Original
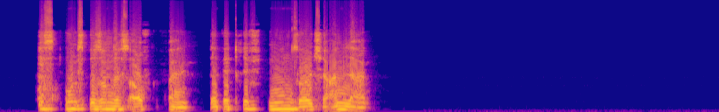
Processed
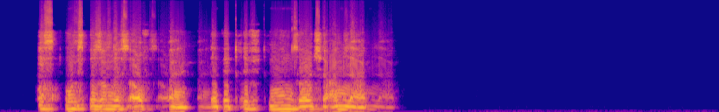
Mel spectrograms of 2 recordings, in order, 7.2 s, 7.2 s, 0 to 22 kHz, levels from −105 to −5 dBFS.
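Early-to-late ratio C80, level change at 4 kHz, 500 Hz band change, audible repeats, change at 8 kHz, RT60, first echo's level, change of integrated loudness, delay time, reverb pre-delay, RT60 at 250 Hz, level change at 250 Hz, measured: no reverb audible, −1.0 dB, −2.5 dB, 1, −0.5 dB, no reverb audible, −18.0 dB, −3.0 dB, 285 ms, no reverb audible, no reverb audible, −2.5 dB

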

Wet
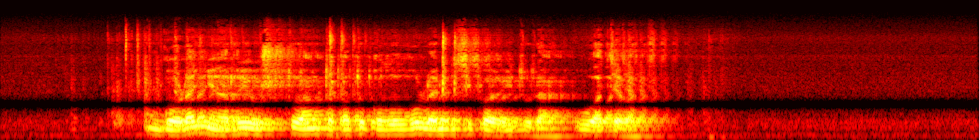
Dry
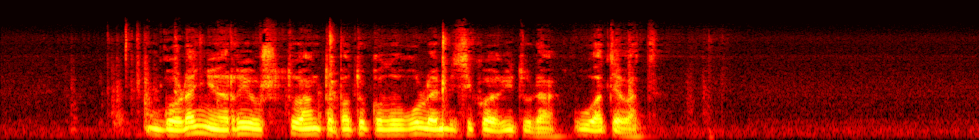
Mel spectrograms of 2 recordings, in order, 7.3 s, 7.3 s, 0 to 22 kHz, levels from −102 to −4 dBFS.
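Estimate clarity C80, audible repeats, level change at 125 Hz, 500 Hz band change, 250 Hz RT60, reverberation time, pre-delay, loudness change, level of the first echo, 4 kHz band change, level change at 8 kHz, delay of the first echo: no reverb audible, 3, −0.5 dB, +8.5 dB, no reverb audible, no reverb audible, no reverb audible, +7.0 dB, −8.0 dB, +8.5 dB, +9.0 dB, 88 ms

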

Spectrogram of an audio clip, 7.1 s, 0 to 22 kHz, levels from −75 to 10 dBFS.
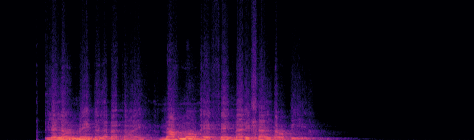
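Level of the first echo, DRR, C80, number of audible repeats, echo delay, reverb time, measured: −17.0 dB, 4.5 dB, 9.0 dB, 1, 123 ms, 1.3 s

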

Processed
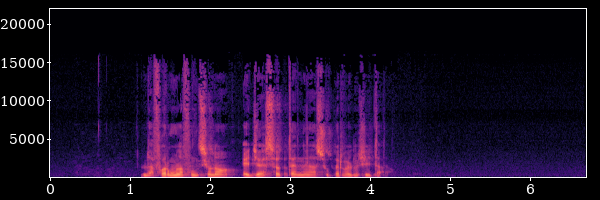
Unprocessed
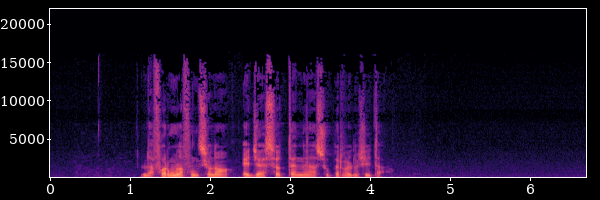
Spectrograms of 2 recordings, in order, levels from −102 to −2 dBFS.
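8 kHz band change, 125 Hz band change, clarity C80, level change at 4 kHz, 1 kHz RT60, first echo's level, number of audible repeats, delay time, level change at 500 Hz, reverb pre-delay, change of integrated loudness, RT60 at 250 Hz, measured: 0.0 dB, −7.5 dB, no reverb audible, 0.0 dB, no reverb audible, −20.0 dB, 1, 99 ms, 0.0 dB, no reverb audible, 0.0 dB, no reverb audible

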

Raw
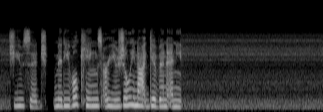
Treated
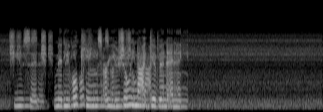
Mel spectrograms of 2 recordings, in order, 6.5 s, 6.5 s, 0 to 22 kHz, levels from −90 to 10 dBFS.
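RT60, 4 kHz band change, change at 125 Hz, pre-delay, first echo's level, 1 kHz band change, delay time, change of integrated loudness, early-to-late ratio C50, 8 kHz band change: no reverb audible, +0.5 dB, can't be measured, no reverb audible, −9.5 dB, +0.5 dB, 139 ms, 0.0 dB, no reverb audible, can't be measured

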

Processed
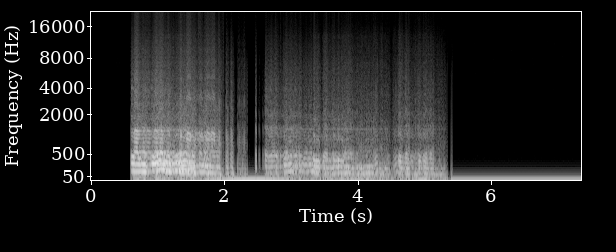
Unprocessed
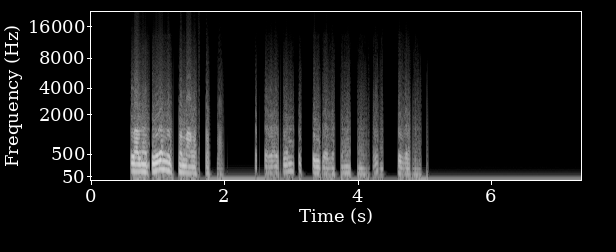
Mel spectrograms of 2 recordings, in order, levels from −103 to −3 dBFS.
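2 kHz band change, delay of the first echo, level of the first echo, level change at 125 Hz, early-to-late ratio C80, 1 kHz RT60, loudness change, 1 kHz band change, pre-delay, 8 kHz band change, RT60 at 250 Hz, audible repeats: +3.0 dB, 50 ms, −18.0 dB, +9.0 dB, no reverb audible, no reverb audible, +5.0 dB, +3.0 dB, no reverb audible, can't be measured, no reverb audible, 6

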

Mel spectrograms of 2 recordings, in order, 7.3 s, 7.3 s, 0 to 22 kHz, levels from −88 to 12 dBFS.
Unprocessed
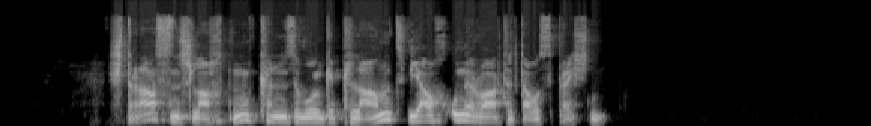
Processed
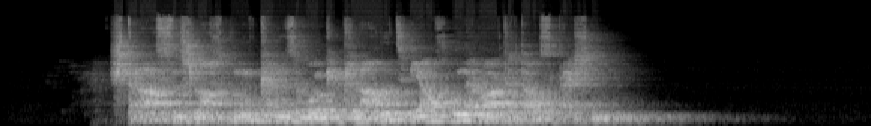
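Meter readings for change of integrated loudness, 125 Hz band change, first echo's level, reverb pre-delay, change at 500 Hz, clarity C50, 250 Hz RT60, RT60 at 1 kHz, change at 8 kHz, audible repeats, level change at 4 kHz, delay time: +6.0 dB, +9.0 dB, no echo audible, 3 ms, +6.5 dB, 2.0 dB, 1.6 s, 0.95 s, −3.0 dB, no echo audible, +2.0 dB, no echo audible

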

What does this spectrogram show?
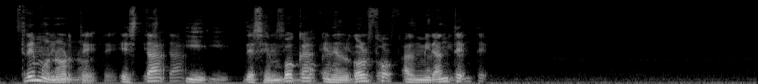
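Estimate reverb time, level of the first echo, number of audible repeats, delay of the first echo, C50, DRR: no reverb audible, −13.5 dB, 1, 223 ms, no reverb audible, no reverb audible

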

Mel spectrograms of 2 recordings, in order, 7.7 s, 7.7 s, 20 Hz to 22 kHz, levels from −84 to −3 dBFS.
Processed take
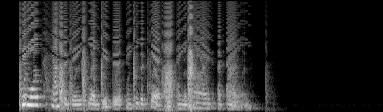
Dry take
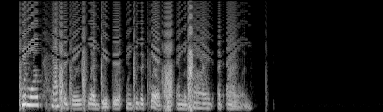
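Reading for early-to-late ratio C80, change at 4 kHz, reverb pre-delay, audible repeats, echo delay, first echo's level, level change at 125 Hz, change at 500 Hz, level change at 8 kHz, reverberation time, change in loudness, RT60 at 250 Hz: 20.5 dB, 0.0 dB, 4 ms, no echo audible, no echo audible, no echo audible, 0.0 dB, +0.5 dB, 0.0 dB, 0.45 s, +1.5 dB, 0.65 s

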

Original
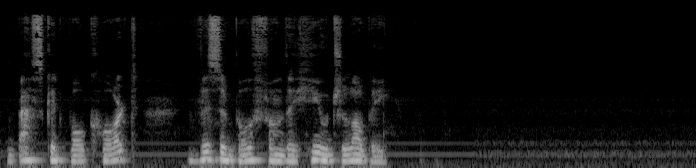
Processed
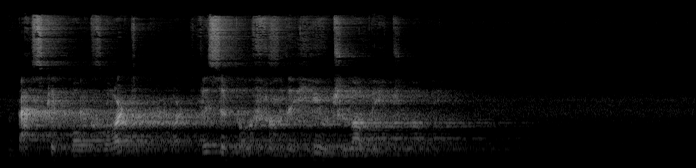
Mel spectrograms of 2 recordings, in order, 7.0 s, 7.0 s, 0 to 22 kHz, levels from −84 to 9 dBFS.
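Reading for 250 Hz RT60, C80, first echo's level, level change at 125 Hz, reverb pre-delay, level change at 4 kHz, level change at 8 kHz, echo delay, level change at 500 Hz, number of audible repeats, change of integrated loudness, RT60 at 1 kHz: 3.6 s, 4.5 dB, −14.5 dB, below −40 dB, 3 ms, −4.5 dB, −0.5 dB, 590 ms, −25.0 dB, 1, −9.5 dB, 2.6 s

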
